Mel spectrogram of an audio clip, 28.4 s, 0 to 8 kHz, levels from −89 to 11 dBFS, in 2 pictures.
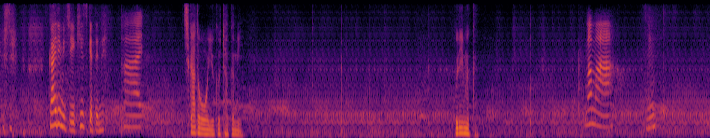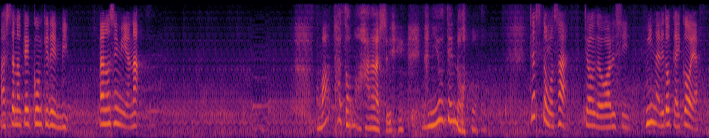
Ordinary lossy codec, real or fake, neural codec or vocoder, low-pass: MP3, 64 kbps; fake; codec, 16 kHz, 0.9 kbps, LongCat-Audio-Codec; 7.2 kHz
